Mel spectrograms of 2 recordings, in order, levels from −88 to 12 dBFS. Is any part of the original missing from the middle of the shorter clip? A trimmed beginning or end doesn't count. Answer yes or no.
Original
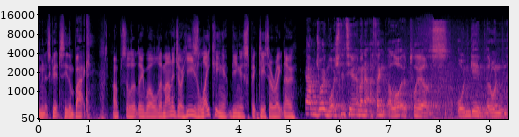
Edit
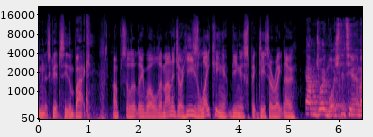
no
